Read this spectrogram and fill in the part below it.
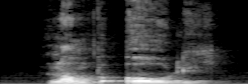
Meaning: lamp oil
- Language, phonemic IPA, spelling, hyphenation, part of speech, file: Dutch, /ˈlɑmpˌoː.li/, lampolie, lamp‧olie, noun, Nl-lampolie.ogg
